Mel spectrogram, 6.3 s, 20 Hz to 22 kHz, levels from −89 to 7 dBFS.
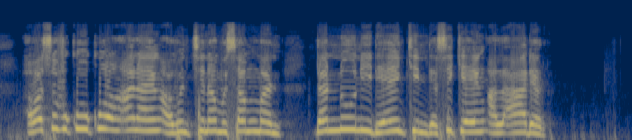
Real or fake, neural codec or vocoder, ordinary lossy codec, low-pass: real; none; none; 10.8 kHz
